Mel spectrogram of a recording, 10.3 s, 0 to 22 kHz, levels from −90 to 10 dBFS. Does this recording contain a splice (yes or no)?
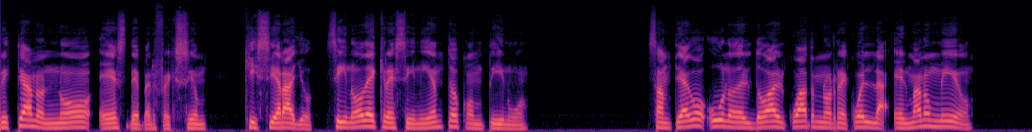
yes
